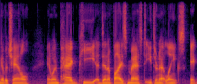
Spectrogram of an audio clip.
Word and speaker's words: PAgP: Now the PAGP is pronounced PAGP.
